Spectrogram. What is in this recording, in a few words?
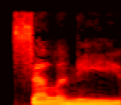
"celanese", English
